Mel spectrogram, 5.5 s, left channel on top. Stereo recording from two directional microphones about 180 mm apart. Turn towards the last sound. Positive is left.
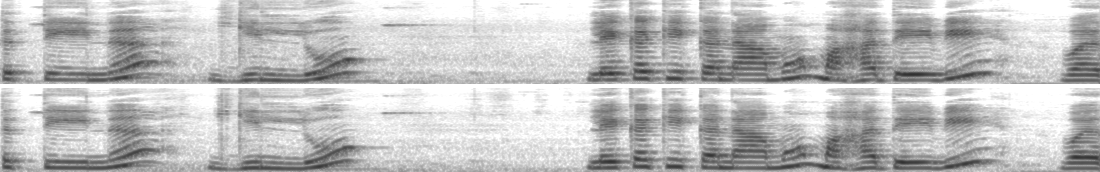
turn(degrees=-35)  # may be behind; listen again after turning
